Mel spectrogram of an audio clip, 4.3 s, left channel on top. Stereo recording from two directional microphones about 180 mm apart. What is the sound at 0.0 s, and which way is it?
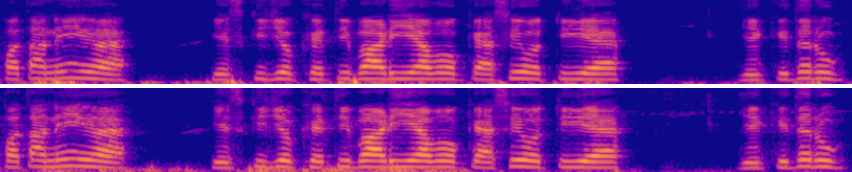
Speech, 15° left (ahead or behind).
